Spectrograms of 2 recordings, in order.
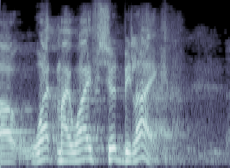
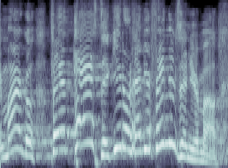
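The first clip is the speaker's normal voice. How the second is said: enthusiastic praise; 6 semitones higher than usual. Retold or imitated. Praising neighbor girl.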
